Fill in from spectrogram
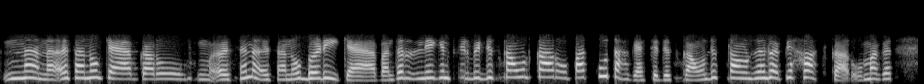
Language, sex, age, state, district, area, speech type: Kashmiri, female, 45-60, Jammu and Kashmir, Srinagar, urban, conversation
